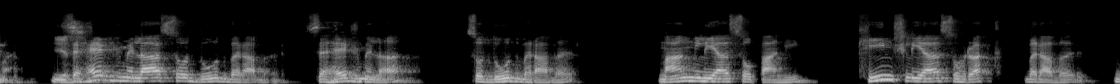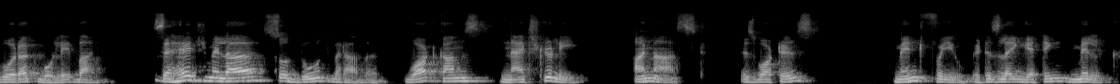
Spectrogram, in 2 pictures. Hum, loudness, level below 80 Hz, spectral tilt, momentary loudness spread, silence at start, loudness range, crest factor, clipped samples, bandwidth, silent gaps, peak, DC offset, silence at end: none; -23 LUFS; -62 dBFS; -6.5 dB/octave; 14 LU; 0 s; 4 LU; 16 dB; under 0.1%; 11.5 kHz; 4.43-4.66 s, 6.07-6.56 s, 8.34-8.58 s, 12.50-12.72 s, 17.23-17.52 s, 18.44-18.59 s, 19.63-19.75 s, 19.97-20.13 s; -6 dBFS; under 0.1%; 0.1 s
